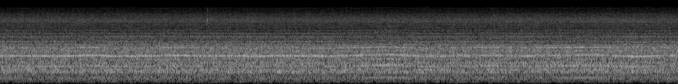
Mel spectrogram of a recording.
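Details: Breville Oracle espresso machine after a full service for a loud noise: the built-in grinder at grind setting 12 gives a steady, even motor whir with a thin high tone, running normally.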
